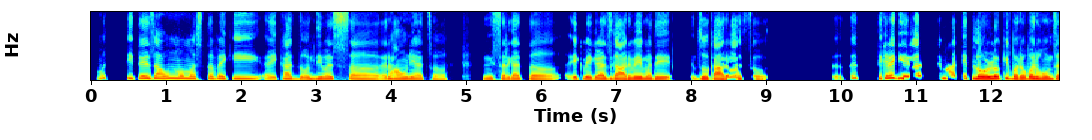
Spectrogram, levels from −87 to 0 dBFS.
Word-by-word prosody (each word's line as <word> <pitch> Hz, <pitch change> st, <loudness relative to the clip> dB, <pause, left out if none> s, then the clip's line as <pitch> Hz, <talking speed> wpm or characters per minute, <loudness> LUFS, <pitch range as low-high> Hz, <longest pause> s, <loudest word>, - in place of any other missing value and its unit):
मग 275 Hz, +3 st, -8 dB, 0.3 s
तिथे 265 Hz, 0 st, -2 dB
जाऊन 265 Hz, 0 st, -1 dB
मग 260 Hz, 0 st, 0 dB
मस्तपैकी 245 Hz, -1 st, -3 dB, 0.5 s
एखाद 225 Hz, +3 st, -3 dB
2 200 Hz, 0 st, -3 dB
दिवस 215 Hz, +2 st, -2 dB
अ, 200 Hz, -1 st, -3 dB
राहून 205 Hz, -1 st, 0 dB
यायचं. 185 Hz, -3 st, -5 dB, 0.5 s
निसर्गात 200 Hz, +1 st, -3 dB
अ, 185 Hz, -1 st, -2 dB, 0.3 s
एक 205 Hz, 0 st, -5 dB
वेगळ्याच 200 Hz, -1 st, +1 dB
गारवेमध्ये 200 Hz, +1 st, +3 dB, 0.4 s
जो 210 Hz, -1 st, +4 dB
गारवा 190 Hz, +1 st, +2 dB
असतो. 175 Hz, -3 st, -7 dB, 0.9 s
तर -, -, -11 dB
ते 290 Hz, -, -5 dB
तिकडे 280 Hz, +1 st, -1 dB
गेलो 265 Hz, 0 st, 0 dB
तिथे 275 Hz, -1 st, -13 dB
मातीत 250 Hz, +3 st, -6 dB
लोळलो, 230 Hz, +1 st, +9 dB
की 265 Hz, -, +1 dB
बरोबर 215 Hz, +1 st, +5 dB
होऊन 205 Hz, -1 st, +4 dB
जा 215 Hz, -, +1 dB
205 Hz, 140 wpm, -17 LUFS, 195-245 Hz, 0.9 s, लोळलो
